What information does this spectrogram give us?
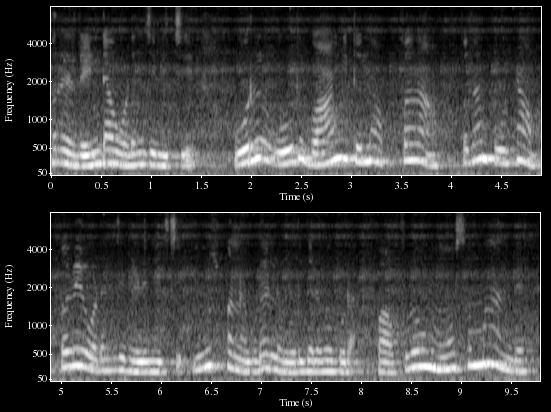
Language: Tamil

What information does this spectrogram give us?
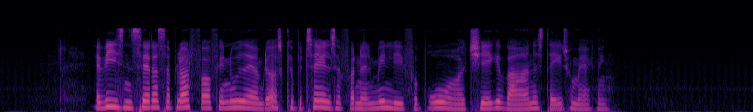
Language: Danish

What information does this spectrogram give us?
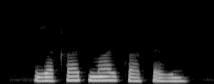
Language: Pashto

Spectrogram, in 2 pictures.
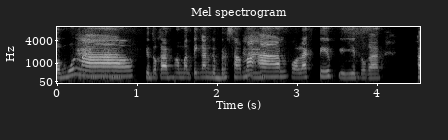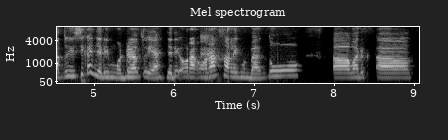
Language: Indonesian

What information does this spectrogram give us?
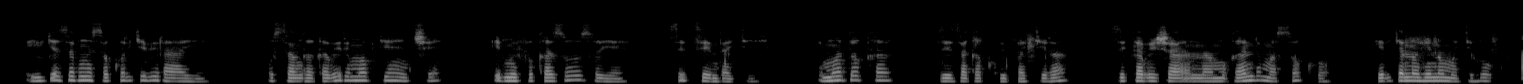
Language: Kinyarwanda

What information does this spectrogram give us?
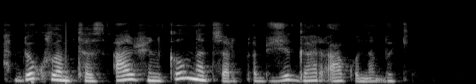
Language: Abkhazian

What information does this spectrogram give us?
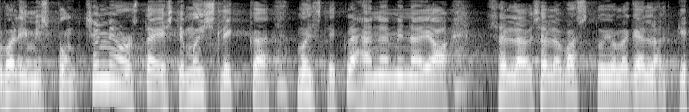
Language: Estonian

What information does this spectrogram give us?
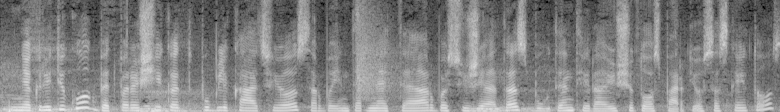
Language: Lithuanian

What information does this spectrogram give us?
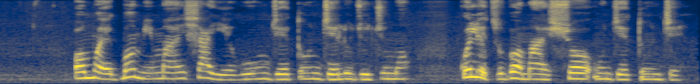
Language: Yoruba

